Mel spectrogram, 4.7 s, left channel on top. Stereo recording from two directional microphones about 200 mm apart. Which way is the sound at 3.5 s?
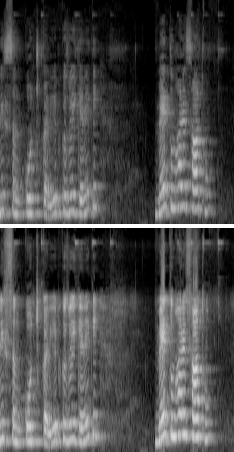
45° right (ahead or behind).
